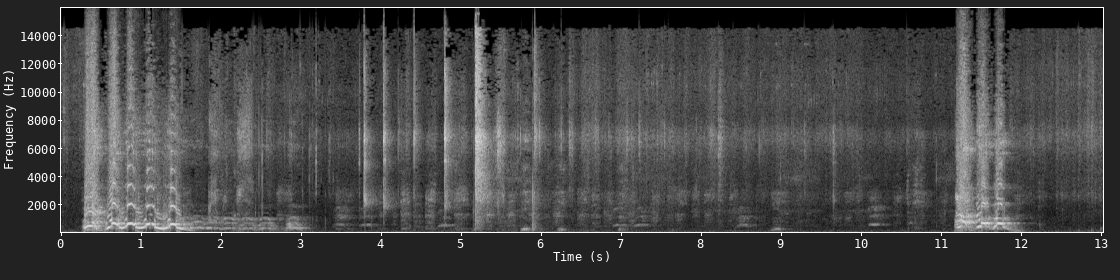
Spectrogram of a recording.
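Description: A dog barks and growls loudly close by.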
